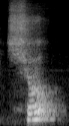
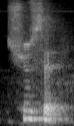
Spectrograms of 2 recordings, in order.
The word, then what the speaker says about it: chaussette: Oh, Mildred, no es chaussette, es chaussette. C-H-A-U-S-S-E-T-T-E. Así es, chaussette.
